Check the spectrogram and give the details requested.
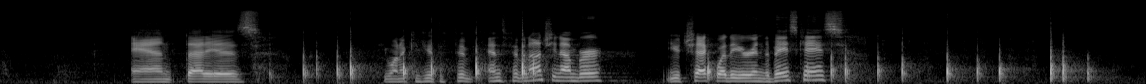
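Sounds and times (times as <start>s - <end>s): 
speech: 1.3s - 2.8s, 3.8s - 8.6s
writing on a board during a lecture: 2.7s - 5.4s, 8.1s - 11.1s.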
